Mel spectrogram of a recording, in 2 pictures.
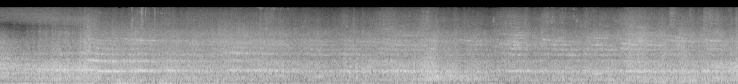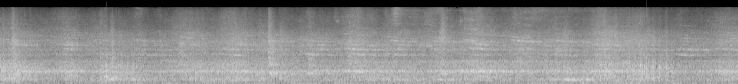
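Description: Double-stack intermodal freight train passing at speed close by: a continuous rush of wheels on rail with rapid clickety-clack and sharp clicks, over a steady metallic ringing tone.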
